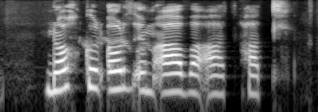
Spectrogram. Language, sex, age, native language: Icelandic, female, 9, Icelandic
